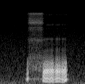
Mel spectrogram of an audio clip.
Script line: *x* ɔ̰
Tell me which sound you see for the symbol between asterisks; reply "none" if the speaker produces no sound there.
x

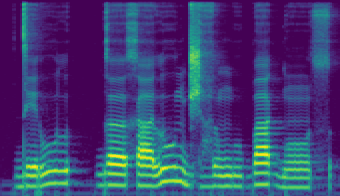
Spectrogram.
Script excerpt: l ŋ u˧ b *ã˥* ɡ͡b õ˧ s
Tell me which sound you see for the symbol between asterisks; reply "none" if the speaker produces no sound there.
a˥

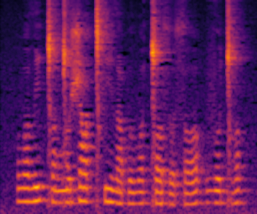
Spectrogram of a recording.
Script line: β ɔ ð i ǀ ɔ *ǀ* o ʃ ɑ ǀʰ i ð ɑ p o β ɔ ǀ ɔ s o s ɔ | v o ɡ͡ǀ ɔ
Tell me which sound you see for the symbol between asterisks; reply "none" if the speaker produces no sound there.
ŋ͡ǀ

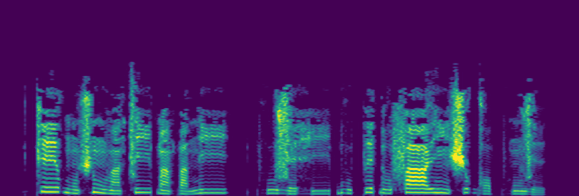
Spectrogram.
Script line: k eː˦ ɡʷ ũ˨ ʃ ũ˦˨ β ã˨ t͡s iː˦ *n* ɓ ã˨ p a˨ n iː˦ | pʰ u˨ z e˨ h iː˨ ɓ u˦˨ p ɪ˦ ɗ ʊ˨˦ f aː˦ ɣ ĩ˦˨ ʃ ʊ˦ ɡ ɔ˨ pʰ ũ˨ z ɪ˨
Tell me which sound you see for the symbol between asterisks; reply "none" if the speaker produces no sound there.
none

